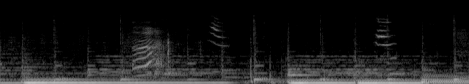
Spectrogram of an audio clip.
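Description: Six-week-old kittens give several short, high, rising meows over a low background hum, with a voice speaking briefly among them.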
